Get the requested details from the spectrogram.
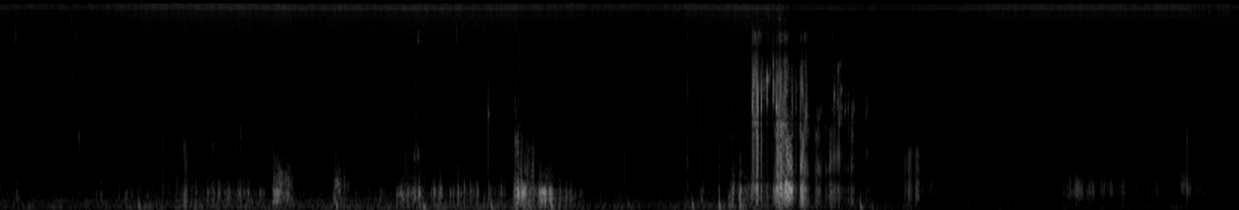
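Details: Bowel sounds after eating pizza: gurgling, rumbling stomach noises in irregular bursts.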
